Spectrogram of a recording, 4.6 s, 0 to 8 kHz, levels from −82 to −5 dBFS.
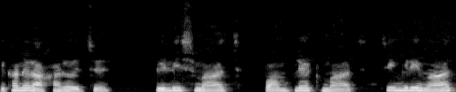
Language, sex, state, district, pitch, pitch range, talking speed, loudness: Bengali, male, West Bengal, North 24 Parganas, 170 Hz, 160-185 Hz, 120 wpm, -20 LUFS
